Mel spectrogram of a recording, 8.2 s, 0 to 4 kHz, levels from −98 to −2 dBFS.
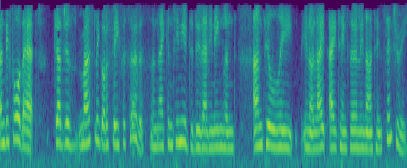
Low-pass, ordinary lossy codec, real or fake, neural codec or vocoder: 3.6 kHz; MP3, 24 kbps; real; none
